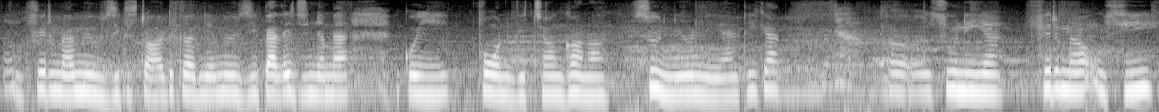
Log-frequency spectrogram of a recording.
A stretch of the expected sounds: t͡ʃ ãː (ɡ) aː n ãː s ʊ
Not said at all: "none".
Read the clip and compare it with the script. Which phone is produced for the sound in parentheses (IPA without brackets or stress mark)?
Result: ɡ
